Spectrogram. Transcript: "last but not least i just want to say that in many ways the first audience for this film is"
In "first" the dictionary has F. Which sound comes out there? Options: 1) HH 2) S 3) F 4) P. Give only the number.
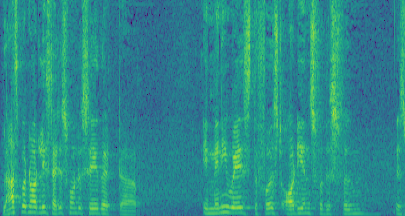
3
